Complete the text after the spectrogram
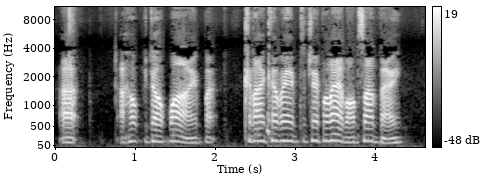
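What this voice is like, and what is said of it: Imitates another person's voice. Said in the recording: “putting on a stupid accent ... That's better. That's quite good, actually. ... It's actually a brilliant impression. ... Frank Sidebottom”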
